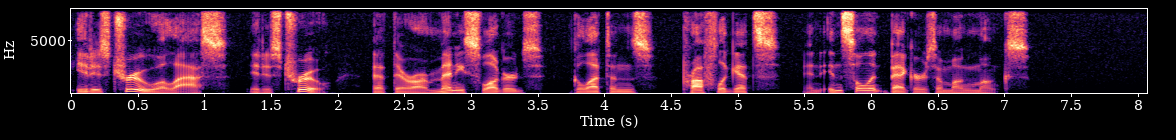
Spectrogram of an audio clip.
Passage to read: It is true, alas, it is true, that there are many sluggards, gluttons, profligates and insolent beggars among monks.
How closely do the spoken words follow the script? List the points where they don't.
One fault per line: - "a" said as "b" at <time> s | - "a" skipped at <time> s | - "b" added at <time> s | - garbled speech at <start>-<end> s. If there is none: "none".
none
